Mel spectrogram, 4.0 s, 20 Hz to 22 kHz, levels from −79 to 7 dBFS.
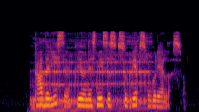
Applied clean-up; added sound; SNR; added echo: none; Burping, eructation; 8 dB; none.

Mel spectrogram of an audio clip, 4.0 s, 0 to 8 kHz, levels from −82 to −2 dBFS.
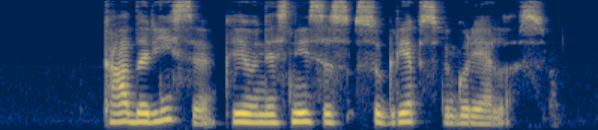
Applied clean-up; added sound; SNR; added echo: none; none; none; none.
